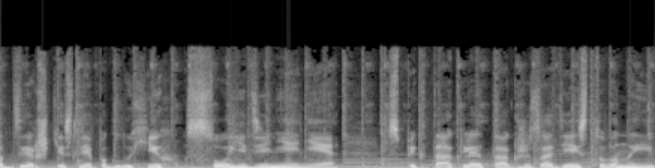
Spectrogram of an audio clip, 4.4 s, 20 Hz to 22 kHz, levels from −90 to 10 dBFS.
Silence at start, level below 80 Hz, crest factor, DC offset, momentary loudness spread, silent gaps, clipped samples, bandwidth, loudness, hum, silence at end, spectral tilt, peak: 0 s; -24 dBFS; 8 dB; under 0.1%; 7 LU; none; under 0.1%; 16.5 kHz; -9 LUFS; none; 0 s; -5 dB/octave; 0 dBFS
